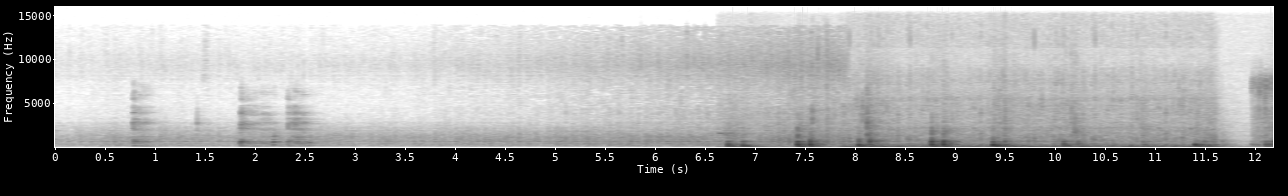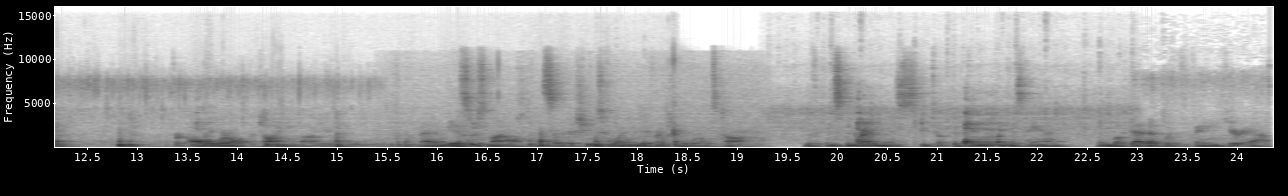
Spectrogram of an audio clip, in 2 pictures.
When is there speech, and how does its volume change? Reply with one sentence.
The speech can be heard from 13.4 to 24.3 s, at a steady volume.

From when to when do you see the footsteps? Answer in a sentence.
The footsteps can be heard from 6.7 to 18.5 s.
